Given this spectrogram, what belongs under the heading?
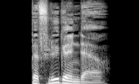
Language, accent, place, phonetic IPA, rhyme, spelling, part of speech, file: German, Germany, Berlin, [bəˈflyːɡl̩ndɐ], -yːɡl̩ndɐ, beflügelnder, adjective, De-beflügelnder.ogg
- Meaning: 1. comparative degree of beflügelnd 2. inflection of beflügelnd: strong/mixed nominative masculine singular 3. inflection of beflügelnd: strong genitive/dative feminine singular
